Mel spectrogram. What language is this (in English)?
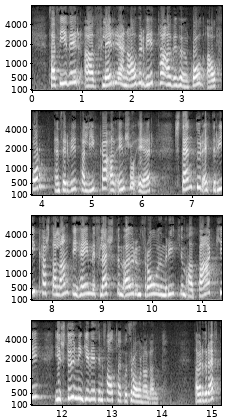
Icelandic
